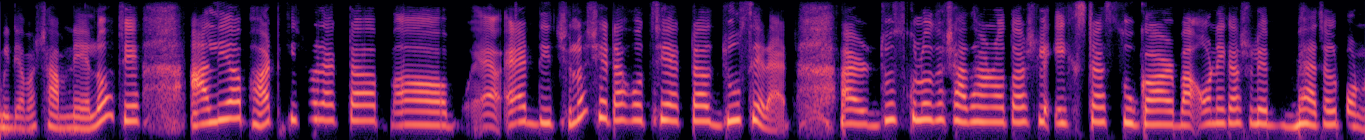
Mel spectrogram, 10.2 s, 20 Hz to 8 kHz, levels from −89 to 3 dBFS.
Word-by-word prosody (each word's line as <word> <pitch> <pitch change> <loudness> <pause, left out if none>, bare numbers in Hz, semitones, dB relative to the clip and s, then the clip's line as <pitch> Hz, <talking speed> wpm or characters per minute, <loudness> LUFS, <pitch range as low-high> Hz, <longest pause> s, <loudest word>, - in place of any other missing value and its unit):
মিডিয়ায় 195 -2 -5
আমার 210 - -10
সামনে 200 -1 -2
এল 190 - -1 0.2
যে, 320 - +3 0.5
আলিয়া 335 +7 +4
ভাট 260 +4 +2
কিছুর 345 0 -4
একটা 325 - -2 0.6
আব 240 - 0 0.3
আ - - +1 0.2
এড 300 - 0
দিচ্ছিল 275 +2 -1
সেটা 360 -3 +3
হচ্ছে 330 +1 -1
একটা 310 +1 -1 0.2
জুস 325 +1 +3
এর - - -2
এড। - - -10 0.4
আর 270 - +4 0.2
জুস 335 +3 +1
গুলোতো 340 0 +3
সাধারণত 300 -1 +2
আসলে 290 0 -2
এক্সট্রা 295 +2 -2
সুগার 260 -2 +3
বা 245 - +3
অনেক 275 0 -1
আসলে 270 0 -1 0.3
ভেজাল 255 -1 +2
পণ্য 230 -5 -3
290 Hz, 180 wpm, -22 LUFS, 255-325 Hz, 0.6 s, আলিয়া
